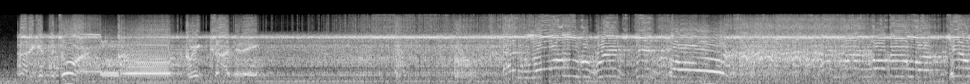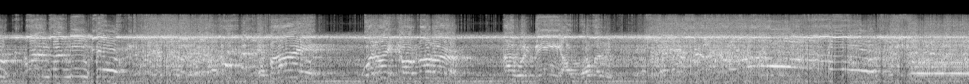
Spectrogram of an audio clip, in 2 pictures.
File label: greek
